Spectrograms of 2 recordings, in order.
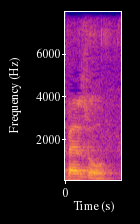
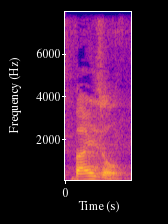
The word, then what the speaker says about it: basil: Now I've had a few people say, "Why do you say basil?" It's basil. Well, the Americans say basil. We say basil.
